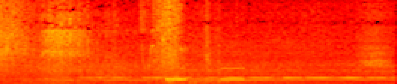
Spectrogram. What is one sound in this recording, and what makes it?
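A soft electronic chime rings out in steady tones.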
